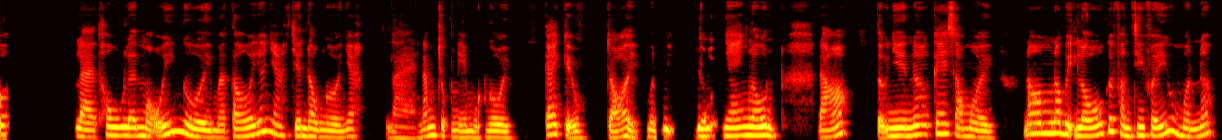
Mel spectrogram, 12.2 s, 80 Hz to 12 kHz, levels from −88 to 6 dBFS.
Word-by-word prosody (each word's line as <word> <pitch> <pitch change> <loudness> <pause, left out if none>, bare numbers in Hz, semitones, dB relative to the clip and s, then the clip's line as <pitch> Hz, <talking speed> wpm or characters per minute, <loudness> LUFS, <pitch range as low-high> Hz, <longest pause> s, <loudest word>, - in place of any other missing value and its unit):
á, 215 - 0 0.7
là 165 -3 -1
thu 200 -1 +3
lên 195 -1 +3
mỗi 195 +4 +1
người 200 - +3
mà 155 -1 -4
tới 180 +6 -1
á 275 - +1
nha, 250 -8 -3
trên 190 -1 +2
đầu 175 -2 -1
người 155 -2 -2
nha, 175 +2 -6 0.3
là 130 -2 -11
50.000 170 -5 -2
1 140 +2 -7
người. 150 -2 0 0.3
Cái, 220 +1 +1
kiểu, 145 0 +1 0.2
trời 150 0 -2
ơi, 175 -3 -1
mình 165 - -3
bị 340 -2 +3 0.2
dội 185 0 +2
ngang 190 +1 +2
luôn, 200 -1 +6 0.4
đó. 205 +11 -4 0.2
Tự - - +1
nhiên 190 +1 +5
á, 215 - +4
cái 240 -1 0
xong 195 -6 -4
rồi, 155 -4 -2 0.3
nó 245 +1 0
nó 250 0 +2
bị 220 -5 +3
lố 195 +3 +4
cái 295 +3 +1
phần 195 -4 +1
chi 200 +1 +4
phí 195 +1 +3
của 300 - +2
mình 185 -7 -1
á, 220 +5 -2
190 Hz, 220 wpm, -22 LUFS, 165-210 Hz, 0.7 s, luôn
